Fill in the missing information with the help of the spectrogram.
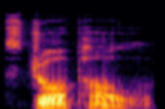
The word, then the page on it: straw poll: British English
